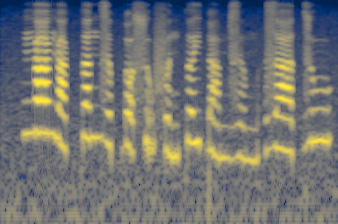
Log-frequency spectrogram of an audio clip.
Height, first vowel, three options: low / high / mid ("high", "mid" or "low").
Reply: low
